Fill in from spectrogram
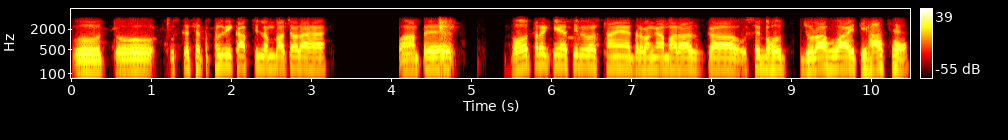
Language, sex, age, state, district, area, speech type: Hindi, male, 30-45, Bihar, Darbhanga, rural, conversation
